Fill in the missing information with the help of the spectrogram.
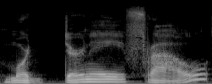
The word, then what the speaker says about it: Moderne Frau: So we just heard the title track of your record, Moderne Frau. – Yes. – Okay, I know I did not say that correctly. How do you say it correctly? – Moderne Frau. – Thank you. It's in German.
